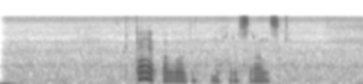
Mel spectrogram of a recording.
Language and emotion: Russian, sad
